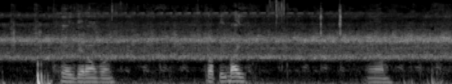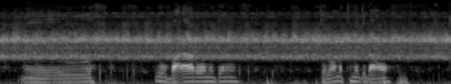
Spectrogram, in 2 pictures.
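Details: Night frog chorus in Cambodia during a lamplit frog hunt: about seven bursts of deep, buzzy, stacked croaks, some doubled or tripled, set against a constant shrill insect drone and a sharp click near the start.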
